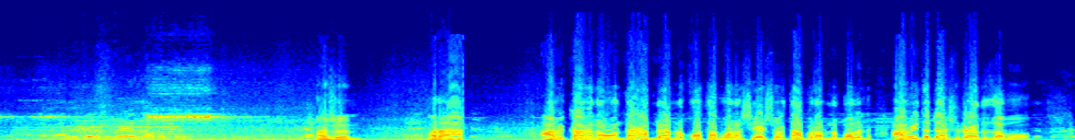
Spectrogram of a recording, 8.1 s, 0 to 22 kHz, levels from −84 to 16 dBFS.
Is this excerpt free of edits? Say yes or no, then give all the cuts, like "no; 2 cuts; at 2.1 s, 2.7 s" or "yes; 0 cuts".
no; 1 cut; at 3.5 s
